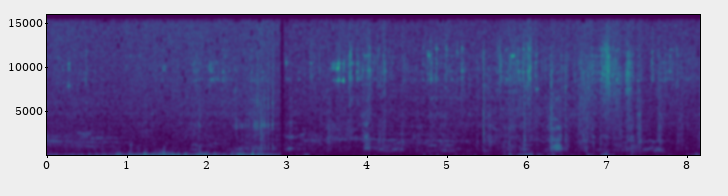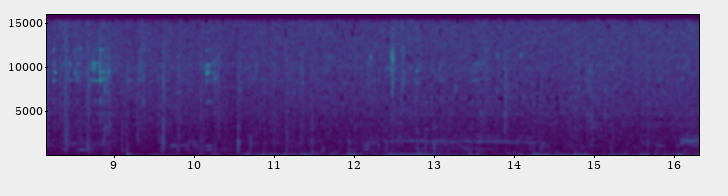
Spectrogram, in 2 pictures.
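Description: A ridden donkey's hooves clopping on a dirt road in irregular steps at a walk. A low rumble fills the first three seconds and cuts off suddenly.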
